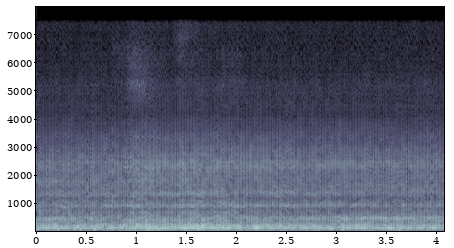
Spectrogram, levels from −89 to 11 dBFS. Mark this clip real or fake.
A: fake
